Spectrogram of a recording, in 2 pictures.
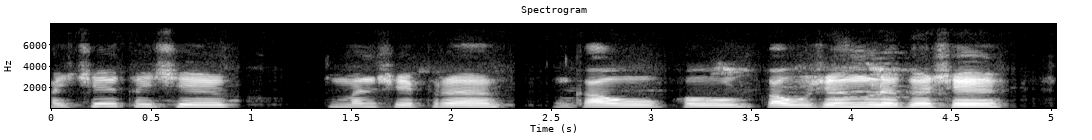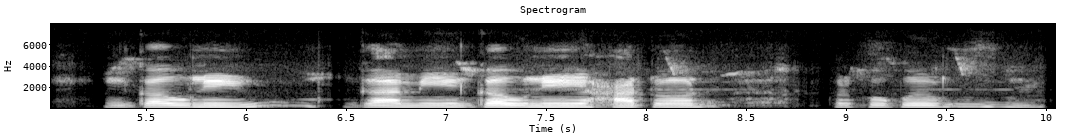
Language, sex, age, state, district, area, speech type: Bodo, male, 45-60, Assam, Chirang, urban, spontaneous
